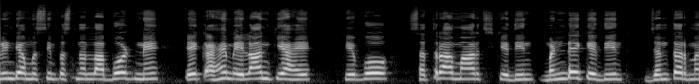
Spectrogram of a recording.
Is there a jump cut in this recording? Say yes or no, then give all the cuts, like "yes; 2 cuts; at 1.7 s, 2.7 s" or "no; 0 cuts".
yes; 1 cut; at 5.4 s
